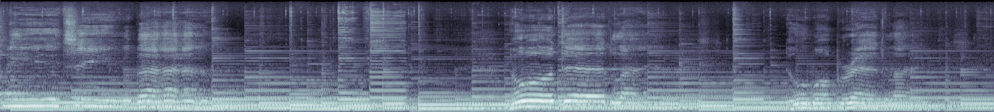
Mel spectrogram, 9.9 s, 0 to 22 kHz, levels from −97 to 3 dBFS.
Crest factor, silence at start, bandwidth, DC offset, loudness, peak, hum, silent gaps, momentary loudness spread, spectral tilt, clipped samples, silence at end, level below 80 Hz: 12 dB; 0 s; over 20 kHz; under 0.1%; -13 LUFS; 0 dBFS; none; none; 6 LU; -7 dB/octave; under 0.1%; 0 s; -42 dBFS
